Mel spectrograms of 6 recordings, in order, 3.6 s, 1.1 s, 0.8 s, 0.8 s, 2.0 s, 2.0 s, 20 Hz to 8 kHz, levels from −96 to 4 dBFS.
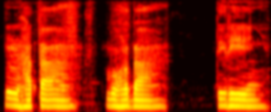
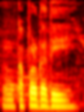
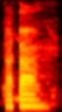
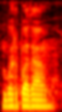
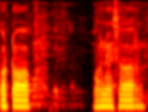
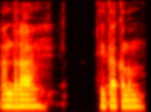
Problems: constant background noise, background conversations at intervals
